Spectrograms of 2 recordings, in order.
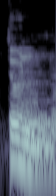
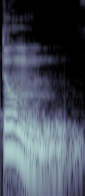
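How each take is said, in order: First: The syllable ends with an n sound. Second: The syllable ends with an m sound. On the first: "Awalnya T U N jadi tun" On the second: "sekarang menjadi tum"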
